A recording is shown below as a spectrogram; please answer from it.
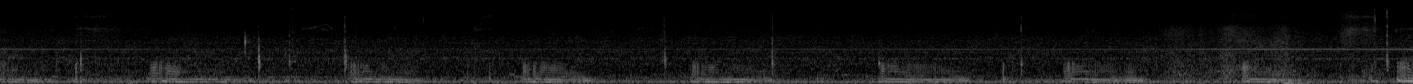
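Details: Baby snoring in sleep: soft, rhythmic, buzzing snores about every two seconds over steady room hum.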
